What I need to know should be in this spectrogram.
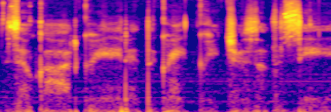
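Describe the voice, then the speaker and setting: Whispering very slowly, a woman speaks in a soothing tone. Noticeable background noise can be heard. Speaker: ASMR Bible reader. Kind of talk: ASMR Bible reading, sleep aid. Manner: whispered, soothing.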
